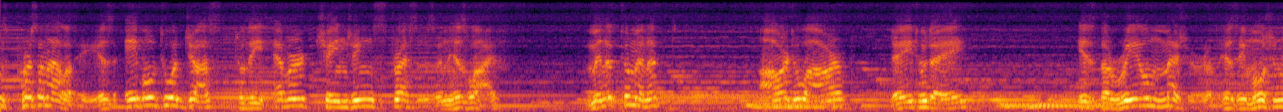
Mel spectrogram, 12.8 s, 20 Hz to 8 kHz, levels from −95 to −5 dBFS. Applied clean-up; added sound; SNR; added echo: none; none; none; reverberation time 0.2 s.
